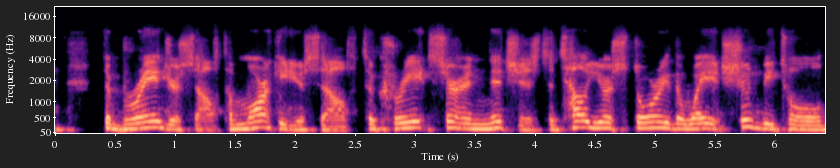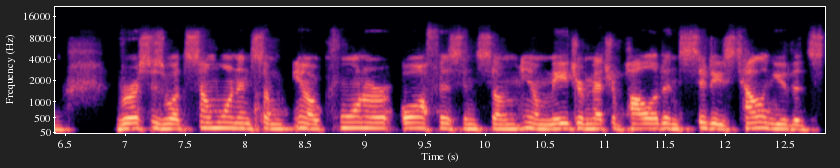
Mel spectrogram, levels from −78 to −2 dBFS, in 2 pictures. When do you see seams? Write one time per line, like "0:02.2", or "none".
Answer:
none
